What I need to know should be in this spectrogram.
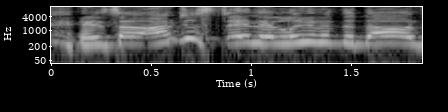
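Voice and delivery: normal talking voice

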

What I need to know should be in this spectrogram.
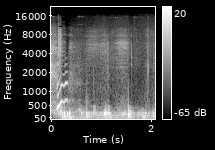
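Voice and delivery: high, breathy laugh; high teary laugh. Real, not acted. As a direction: laugh it out with relief. Emotional laugh.

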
